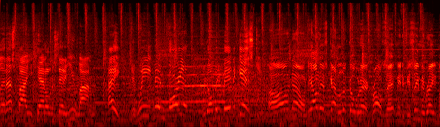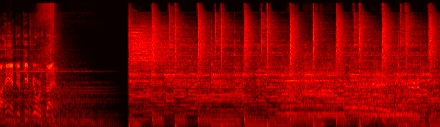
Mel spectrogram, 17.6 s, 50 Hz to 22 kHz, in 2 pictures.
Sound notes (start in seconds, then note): 14.1 cattle mooing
